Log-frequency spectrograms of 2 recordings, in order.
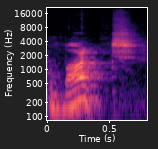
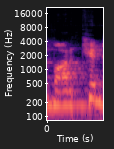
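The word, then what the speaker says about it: barked: বলছি বার্ক সো বার্ক বার্কড বার্কড এটা কিন্তু বার্কেড হবে না ওকে একটু খেয়াল করে পড়তে হবে এটা হবে বার্কড সো বার্ক মানে ঘেউ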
